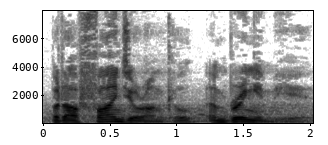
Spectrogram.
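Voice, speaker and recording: An actor playing a stern, weary guard captain in a video game, with a curt, commanding manner. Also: male voice, mid-range voice, big pitch swings, brisk, fairly bright tone, a little hiss or hum. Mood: grudging thanks. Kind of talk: video game drama acting.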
